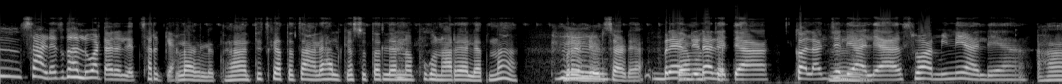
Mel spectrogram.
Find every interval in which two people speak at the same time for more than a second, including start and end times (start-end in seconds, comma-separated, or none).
5.6-7.0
